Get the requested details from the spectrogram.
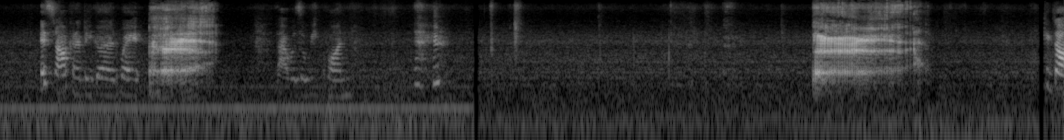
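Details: Person burping on request during a live stream: several loud, drawn-out burps between bits of voice, with two long rumbling belches standing out; repeated belching.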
